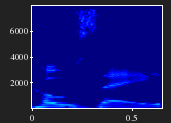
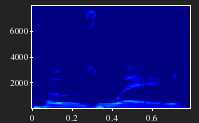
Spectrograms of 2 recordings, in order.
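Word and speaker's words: Josué: runner here's josue herrera you're always tempted to say jose but it's jo's way herrera is the correct pronunciation for the young man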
